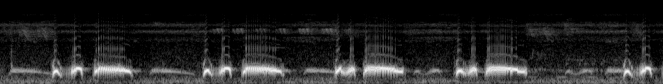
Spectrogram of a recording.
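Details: Spotted dove decoy bird giving its full cooing song, used to lure wild doves into traps: low, mellow coos with quick double notes leading into longer sustained coo phrases, repeated about every one and a half seconds.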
